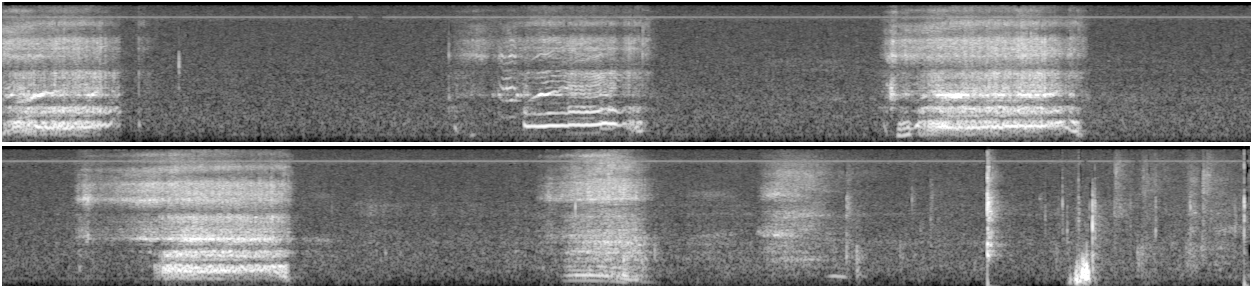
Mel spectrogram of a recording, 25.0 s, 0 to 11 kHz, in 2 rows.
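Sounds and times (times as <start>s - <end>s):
woman snoring: 0.0s - 1.3s, 4.5s - 6.6s, 8.8s - 10.9s, 13.2s - 15.5s, 17.9s - 19.1s.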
